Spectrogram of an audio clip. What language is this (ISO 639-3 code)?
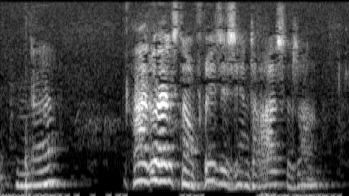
dan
